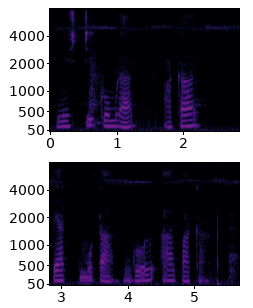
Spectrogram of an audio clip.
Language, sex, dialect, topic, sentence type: Bengali, male, Rajbangshi, agriculture, statement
